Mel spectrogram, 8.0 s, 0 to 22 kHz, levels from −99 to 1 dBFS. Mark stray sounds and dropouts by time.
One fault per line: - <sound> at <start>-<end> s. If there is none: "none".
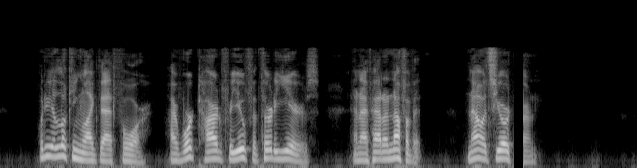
- dropout at 6.4-6.6 s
